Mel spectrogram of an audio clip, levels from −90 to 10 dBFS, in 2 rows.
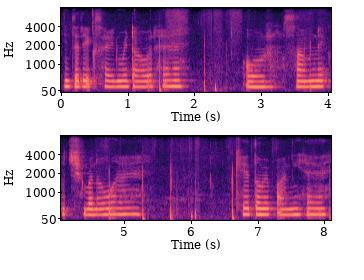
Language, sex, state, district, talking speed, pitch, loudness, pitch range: Hindi, female, Rajasthan, Jaipur, 120 wpm, 205 Hz, -16 LUFS, 200-210 Hz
